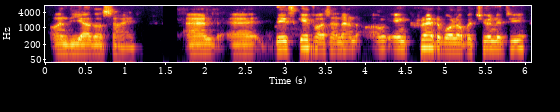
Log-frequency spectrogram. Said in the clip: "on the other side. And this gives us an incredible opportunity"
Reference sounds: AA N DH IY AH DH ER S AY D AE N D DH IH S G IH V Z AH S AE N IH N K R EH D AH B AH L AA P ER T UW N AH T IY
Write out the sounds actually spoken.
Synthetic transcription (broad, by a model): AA N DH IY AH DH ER S AY D AE N D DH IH S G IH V AH S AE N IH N K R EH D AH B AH L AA P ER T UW N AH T IY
